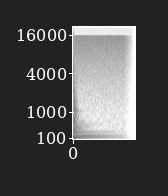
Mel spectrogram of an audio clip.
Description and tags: Tape Hand Drum 11
Jordan-Mills, collab-2, drum, hand, lo-fi, lofi, mojomills, tape, vintage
